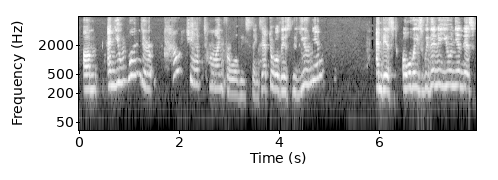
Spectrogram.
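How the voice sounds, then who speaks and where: An older woman with a fairly high, very husky voice reminisces as a guest. She speaks haltingly and spontaneously, circling back to repeat her phrases. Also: rough recording. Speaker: panel guest, playwright.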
